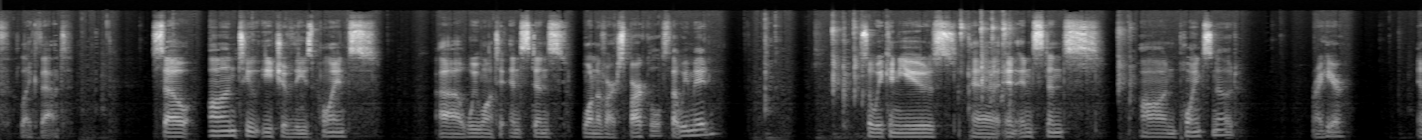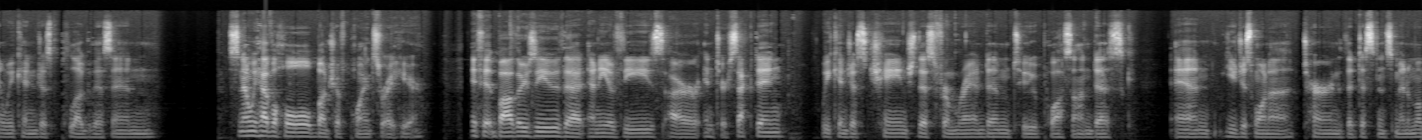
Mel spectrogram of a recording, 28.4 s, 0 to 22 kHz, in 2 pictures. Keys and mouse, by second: 2.4-3.6 drag, 8.3 shift+a, 13.9-14.9 drag, 13.9 typing, 15.0 click, 15.0-16.6 middle drag, 15.0 right click, 19.1 shift+middle click.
